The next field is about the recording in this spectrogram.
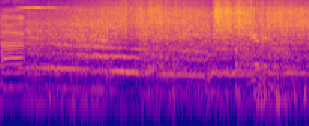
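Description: A vintage car engine revs loudly, its pitch climbing and dropping through several surges, with a throaty, sustained roar that fills the whole moment.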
